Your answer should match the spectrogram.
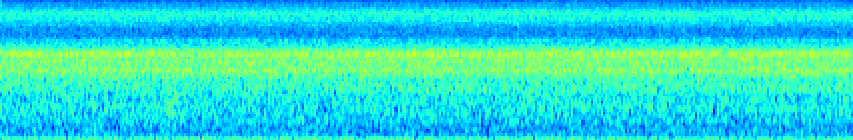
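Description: Steady hiss with a low hum, unchanging throughout: background noise, with no distinct sound from the brushwork.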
